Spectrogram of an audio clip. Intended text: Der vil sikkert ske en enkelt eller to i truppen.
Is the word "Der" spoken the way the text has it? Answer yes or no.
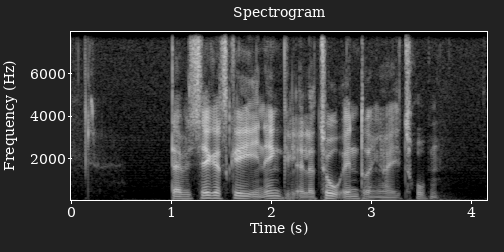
yes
